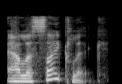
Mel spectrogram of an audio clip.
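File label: "alicyclic", British English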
